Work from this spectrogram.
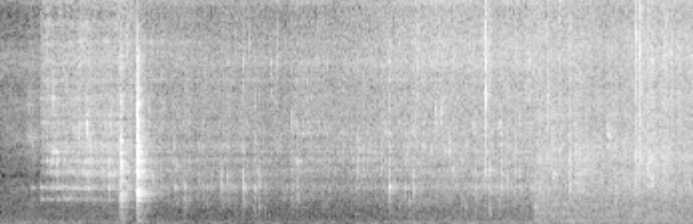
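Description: A soft sizzle of garlic dropped into hot oil, with a few clinks of a utensil against a pan and steady frying underneath.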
